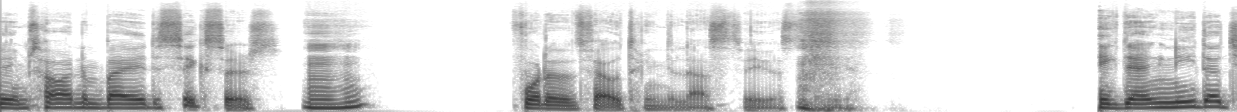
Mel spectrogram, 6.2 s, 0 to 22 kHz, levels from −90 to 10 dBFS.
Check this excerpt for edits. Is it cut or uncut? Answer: uncut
